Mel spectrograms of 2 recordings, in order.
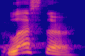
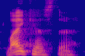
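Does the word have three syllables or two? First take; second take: two; three. First: It is said as two syllables, like Lester. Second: It is read as spelled, with three syllables. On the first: The speaker calls it right. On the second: The speaker calls it wrong.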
